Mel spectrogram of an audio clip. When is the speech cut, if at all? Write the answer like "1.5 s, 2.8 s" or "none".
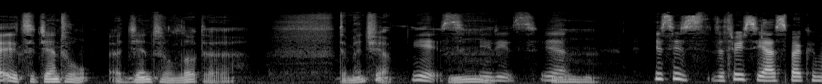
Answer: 1.0 s, 2.0 s, 3.3 s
